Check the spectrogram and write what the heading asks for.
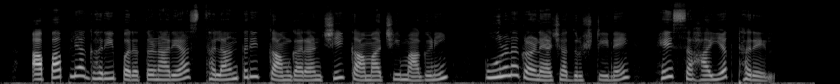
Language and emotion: Marathi, neutral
